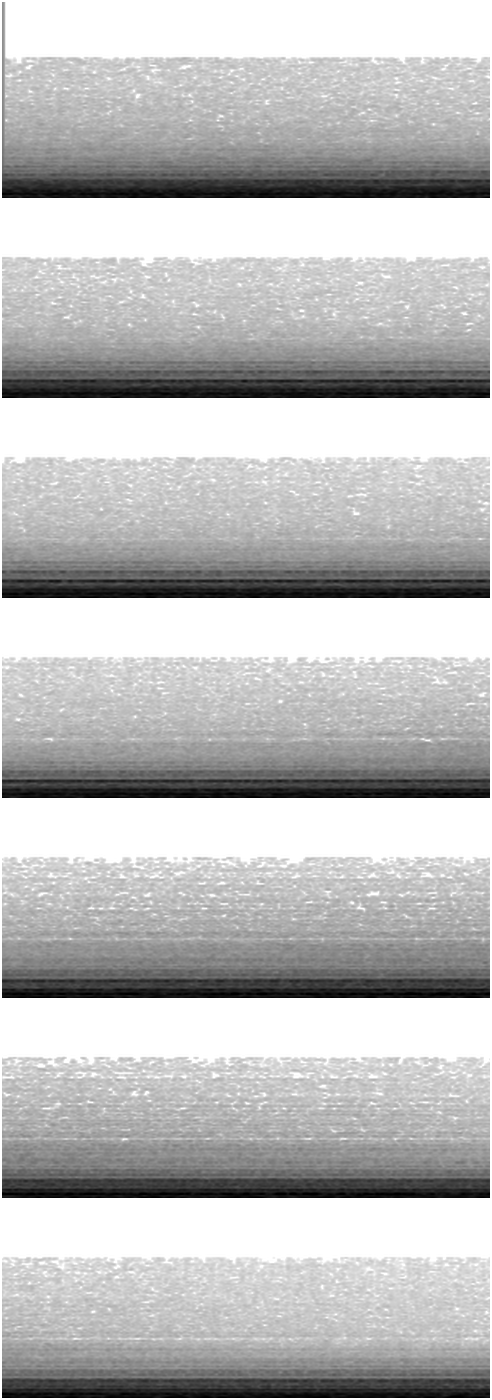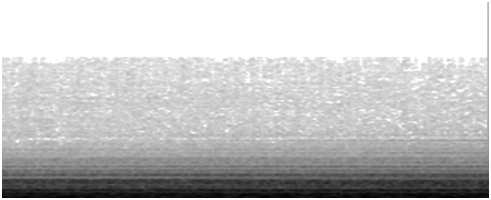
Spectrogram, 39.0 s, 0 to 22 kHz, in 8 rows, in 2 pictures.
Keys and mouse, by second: 1.6 shift+a, 3.2 shift+a, 5.0 click, 5.9 g, 9.5 click, 10.6 s, 11.9 g, 15.2 s, 16.1 g, 19.6 Tab, 20.0 middle click, 22.1 3, 23.6-26.2 drag, 27.4 click, 28.7-30.4 drag, 32.1 middle click, 34.8 ctrl+r, 37.2-38.9 drag.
